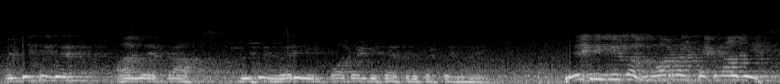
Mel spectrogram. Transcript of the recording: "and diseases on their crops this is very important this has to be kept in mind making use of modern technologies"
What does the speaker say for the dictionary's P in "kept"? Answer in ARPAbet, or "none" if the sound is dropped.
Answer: none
